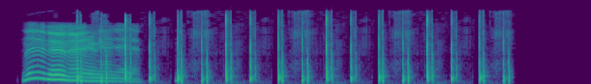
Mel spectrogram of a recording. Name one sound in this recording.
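Short game clicks tick in quick succession.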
